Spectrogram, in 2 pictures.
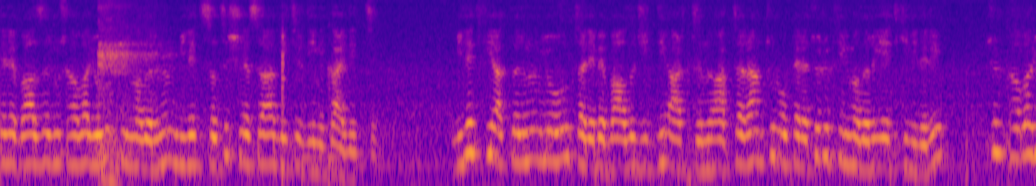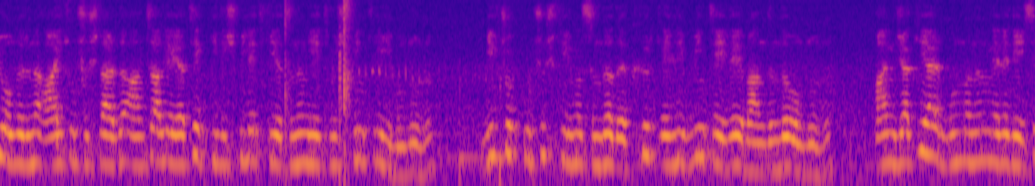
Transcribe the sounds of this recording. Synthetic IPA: eɾɛbaːzɯɾushavajo̞lˠufiɾʲmalˠaɾɯnɯnbilʲɛt̪sat̪ʰɯʃjasaːɟet̪ʰiɾd̪iːnikʰajd̪ɛt̪ʰːɪ | bilʲɛt̪fijat̪lˠaɾɯnɯnjo̞lˠt̪ʰalʲebɛbaːlˠɯd͡ʒid̪ːiːaɾt̪ʰːɯːnɯak̚t̪ʰaɾant̪ʰuɾo̞pe̞ɾat̪ʰø̞ɾyfiɾmalˠaɾɯjɛt̪cʰilʲilʲe̞ɾɪ | t̪ʰyɾchavajo̞lˠːaɾɯnaaːjit̪ut͡ʃʰuʃlˠaɾd̪aːnt̪ʰalˠjajat̪ʰɛc̚ɟilʲiʃbilʲɛt̪fijat̪ʰɯnɯnjɛt̪miʃfint̪ɾilʲbulˠd̪uːnu | biɾt͡ʃʰo̞k̚ut͡ʃʰuʃfiɾmasɯnd̪ad̪akʰɯɾkɛlʲːibint̪ʰɛjvʲɛjaband̪ɯːnd̪ao̞lˠd̪uːnu | and͡ʒakjæɾbunˠmanɯnːe̞ɾed̪ejsɛ

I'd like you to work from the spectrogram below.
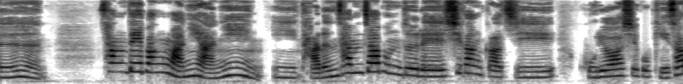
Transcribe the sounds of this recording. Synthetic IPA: ɯn | sʰaŋde̞baŋmaɲiaɲinitaɾɯnsʰamd͡ʑʰabundɯɾe̞ɕʰiɡank͈ad͡ʑikoɾjʌɦaɕʰiɡoke̞sʰa

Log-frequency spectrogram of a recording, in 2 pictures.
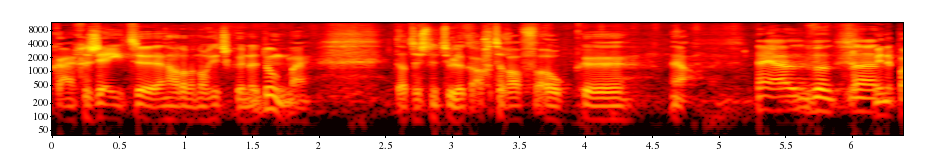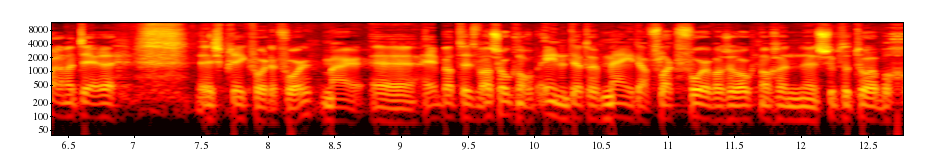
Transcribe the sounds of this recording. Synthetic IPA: lˠkaːɹχəzejtəɛnɦɑdəʋənɔχitskɵnə̰ndunma̰ːɹd̥ɑtɪsnatyːɹləkɑ̰χtərɑfo̰wkə | na̰ | ajamɪndəɹpɑɹləmɛntɛːrə | sprejkʋoːɹtdəvʊːɹma̰ːɹɦɛʋɑtətʋɑsowknɔχɔpejnəndɛɹtəχmɛjdavlɑkfʊːɹʋɑsəɾowknɔχənsɵptatʊːrəbəχ

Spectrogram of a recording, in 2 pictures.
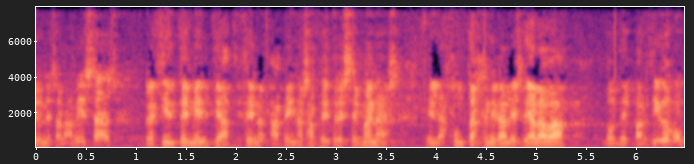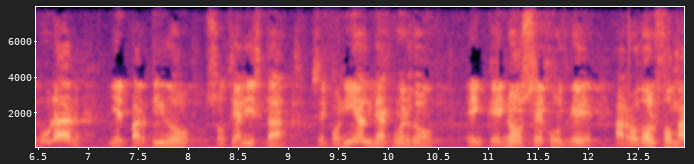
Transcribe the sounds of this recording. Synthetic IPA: one̞salaβe̞sas | re̞θje̞nt̪e̞mẽ̞nt̪eape̞nasaθe̞t̪ɾe̞sːe̞mãnas | e̞nlasxunt̪asxe̞neɾale̞zðe̞alaβ̞a | ðo̞nd̪elpaɾt̪iðo̞po̞pulaɾ | ie̞lpaɾt̪ið̞oso̞θjalist̪a | se̞po̞niand̪eakwe̞ɾðo̞ | e̞ŋke̞no̞se̞xuðɣe̞ | a̰ro̞ð̞o̞lfo̞ma

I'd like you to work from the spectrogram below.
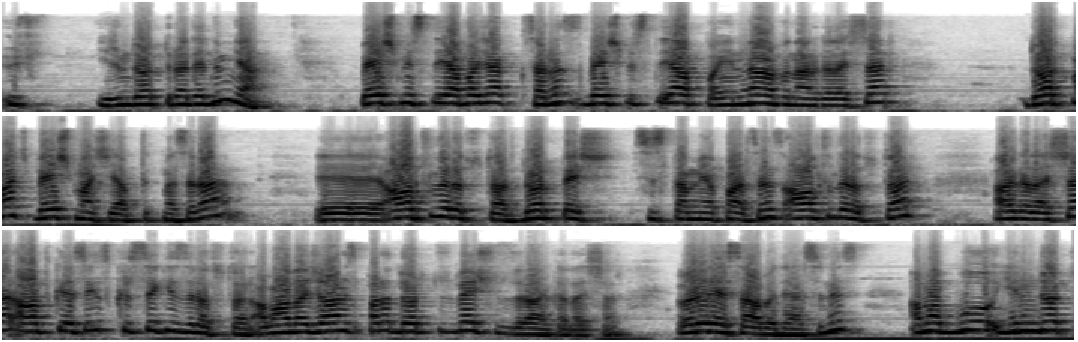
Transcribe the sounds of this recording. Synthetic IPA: yt͡ʃjiɾmid̪ø̞ɾt̪liɾad̪e̞d̪imjabɛʃmist̪ʲijapad͡ʒak̚sanɯzbɛʃmist̪ʲijapmajɯnnaapɯnaɾkad̪aʃlˠaɾ̥ | d̪øɾt̪̚mat͡ʃbɛʃmat͡ʃjap̚t̪ʰɯk̚mɛs̬e̞lʲaː | ɛːalˠt̪ʰɯlˠɯɾat̪ʰu̥t̪ʰaɾd̪øɾt̪̚bɛʃsist̪ʰæmijapaɾsanɯzalˠt̪ʰɯlˠɯɾat̪ʰu̥t̪ʰaɾ̥ | aɾkad̪aʃlˠaɾalˠt̪ʰɯ̥kɯes̬ekʲiz̥kʰɯɾksecizlˠɯɾat̪ʰu̥t̪ʰaɾa̰maːlˠad͡ʒaːnɯzpʰaɾad̪øɾt̪jyzbɛʃjyzlˠɯɾaːɾkad̪a̰ʃlˠa̰ɾ̥ | ø̞jlʲɛd̪ɛɦesaːbe̞d̪æɾsiniz̥amabujiɾmid̪øɾt̪

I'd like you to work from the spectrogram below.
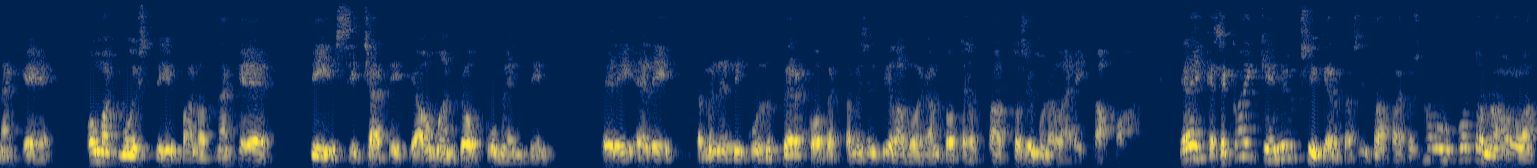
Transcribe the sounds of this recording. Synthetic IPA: nækeː | omɑt̪muist̪iːmpɑnot̪nækeː | t̪iːnsːit͡ʃæt̪it̪jɑomɑndokument̪in | elielit̪æmːønenniːŋkunperkːoopet̪ːɑmisent̪ilɑʋoidɑːnt̪ot̪eut̪ːɑːt̪t̪osimːonelːɑerit̪ɑpɑ̰ˑːn | jɑehkæsekɑikːeinyksiŋkert̪ɑsint̪ɑpɑet̪joshɑluːkot̪onɑolːɑ

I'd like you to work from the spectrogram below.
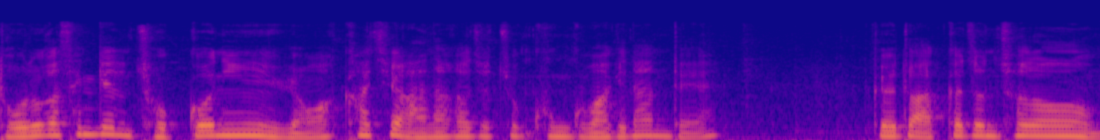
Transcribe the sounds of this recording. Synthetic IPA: toɾuɡasʰe̞ŋɡinɯnt͡ɕok͈ʌɲimjʌŋɦakʰad͡ʑianaɡad͡ʑot͡ɕomkuŋɡumɦaɡinɦande̞ | kɯɾe̞doak͈ad͡ʑʌnt͡ɕʰʌɾʌm

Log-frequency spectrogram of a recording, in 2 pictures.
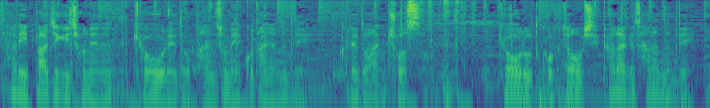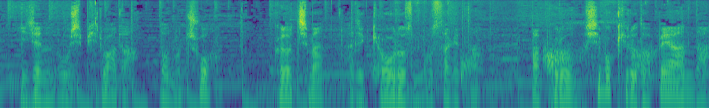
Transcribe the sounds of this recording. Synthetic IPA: sʰaɾip͈ad͡ʑiɡit͡ɕʌne̞nɯnkjʌuɾe̞dopansʰome̞it̚k͈otaɲʌnːɯnde̞ | kɯɾe̞doant͡ɕʰuʌs͈ʌ | kjʌuɾokʌk̚t͡ɕ͈ʌŋʌp̚ɕ͈i̥pʰjʌnaɡesʰananːɯnde̞id͡ʑe̞nɯnoɕʰi̥pʰiɾjoɦadanʌmut͡ɕʰuʌ | kɯɾʌt͡ɕʰiman | ad͡ʑik̚k͈jʌuɾosʰommos͈aɡe̞t̚t͈a | apʰɯɾoɕʰibokʰiɾodʌp͈e̞jaɦanda

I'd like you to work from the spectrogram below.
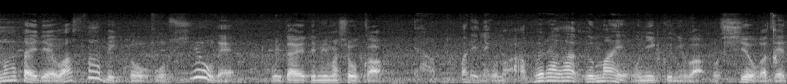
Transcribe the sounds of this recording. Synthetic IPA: onoɦat̪aɾid̪e̞βasabʲit̪o̞ʔoɕio̞d̪e̞ | oit̪ad̪ait̪e̞mʲimaɕo̞ːka | ja | pːaɾʲine̞ko̞no̞̰ʔa̰bɯ̟ɾaɡaʔɯ̟maiʔo̞ɲ̟ikɯ̟ɲ̟iβa̰oɕio̞ɡaze

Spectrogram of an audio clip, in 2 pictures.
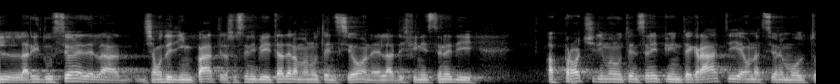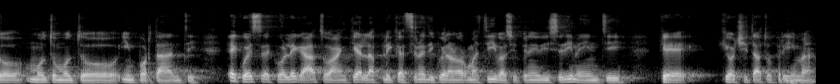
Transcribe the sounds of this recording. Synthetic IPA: aɾid̪ut̪sːjoːned̪elːad̪it͡ʃaːmod̪eʎːimpat̪ːilasost̪enibilit̪ad̪elːamanut̪ent̪sjoːnelad̪efinit̪sːjoned̪i | apːɾɔt͡ʃːid̪imanut̪ent̪sjoːnipjuint̪eɡɾʔaːt̪iɛunat̪sːjoːnemolt̪omolt̪omolt̪o̰import̪ant̪iekːwest̪oɛkːolːeɡaːt̪oaŋkealːapːlikat̪sːjoːned̪ikwelːanormat̪iːvasujpjɛnid̪ised̪iment̪ikekeɔt͡ʃit̪aːt̪opɾiːma

